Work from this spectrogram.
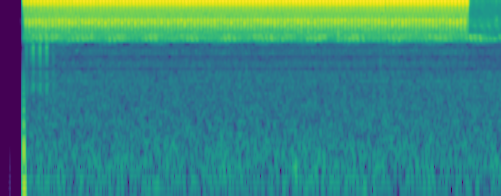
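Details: A singing katydid in Jackson County, North Carolina, gives a dense, continuous high-pitched buzzing trill that starts abruptly and runs steadily for over four seconds before cutting off, with faint low background noise.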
